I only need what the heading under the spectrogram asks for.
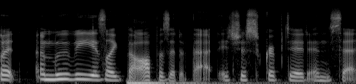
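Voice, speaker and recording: In a dry, close recording with no echo, a woman speaks at a moderate pace in a medium pitch. She has a plain, everyday voice with ordinary pitch variation, on a very clean recording with a silent background. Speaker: podcast host. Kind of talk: casual chat.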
